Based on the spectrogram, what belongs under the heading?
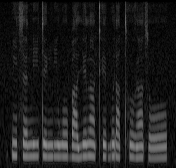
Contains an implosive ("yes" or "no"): yes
